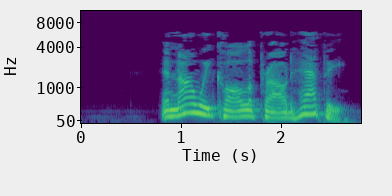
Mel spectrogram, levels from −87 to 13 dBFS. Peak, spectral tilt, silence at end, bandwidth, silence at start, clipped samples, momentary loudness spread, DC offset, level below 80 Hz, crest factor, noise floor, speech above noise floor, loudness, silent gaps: -4 dBFS; -8.5 dB/octave; 0.15 s; 6.4 kHz; 0.8 s; under 0.1%; 7 LU; under 0.1%; -44 dBFS; 14 dB; -64 dBFS; 49 dB; -16 LUFS; none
